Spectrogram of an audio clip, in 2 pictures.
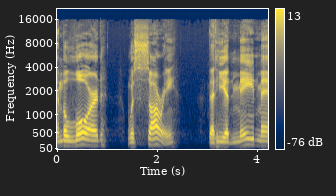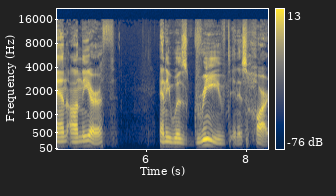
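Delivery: slow, unhurried, deliberate reading voice. Reading a Genesis verse aloud so it sinks in, reading slowly. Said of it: "I'm reading that slowly".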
